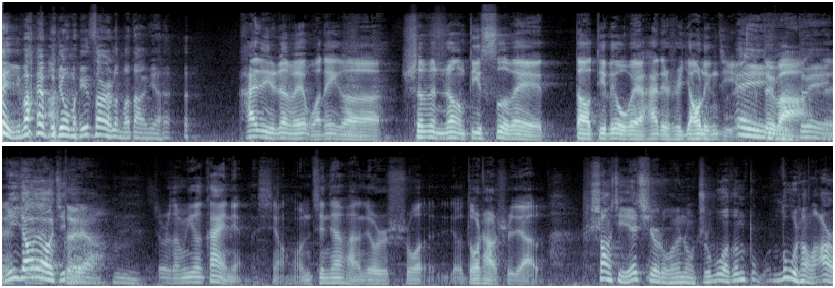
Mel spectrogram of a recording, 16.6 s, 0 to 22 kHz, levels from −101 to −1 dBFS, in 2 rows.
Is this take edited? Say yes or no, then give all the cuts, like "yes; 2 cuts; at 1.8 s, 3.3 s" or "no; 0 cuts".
yes; 3 cuts; at 2.4 s, 8.9 s, 14.1 s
